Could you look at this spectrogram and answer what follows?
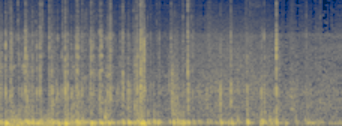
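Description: Camcorder handling noise: an irregular run of quick clicks and knocks over a steady low hum, as the camera is moved about.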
